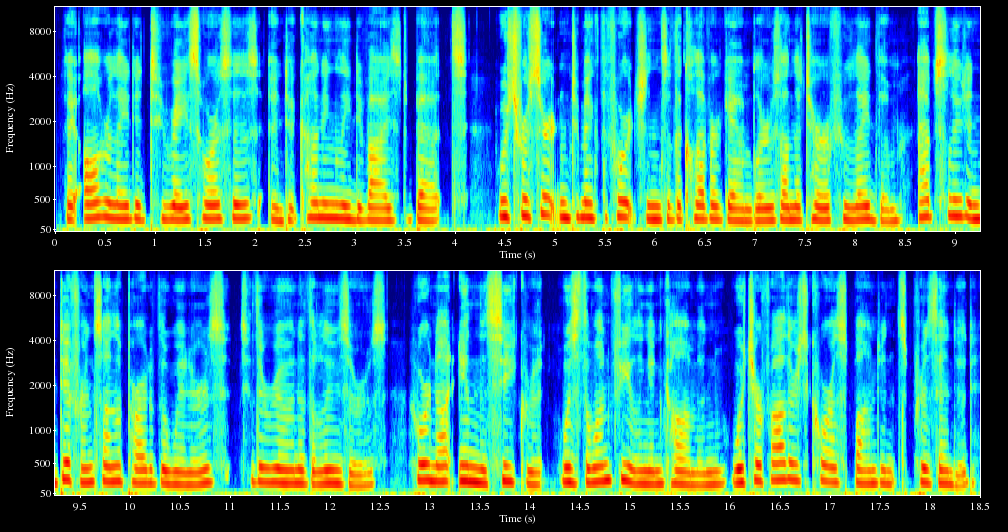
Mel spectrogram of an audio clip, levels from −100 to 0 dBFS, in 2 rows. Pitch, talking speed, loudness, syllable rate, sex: 205 Hz, 190 wpm, -17 LUFS, 5.4 syllables/s, female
